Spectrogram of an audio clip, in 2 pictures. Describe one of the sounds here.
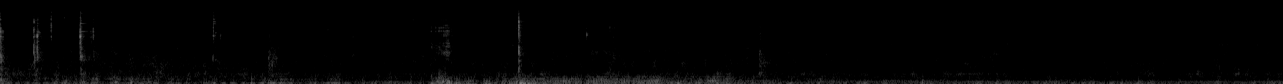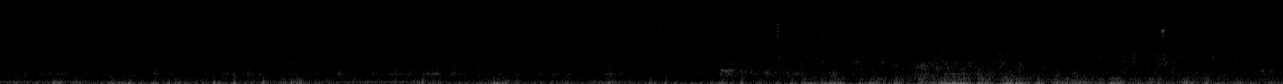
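Small clicks and taps come from handling a circuit board.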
